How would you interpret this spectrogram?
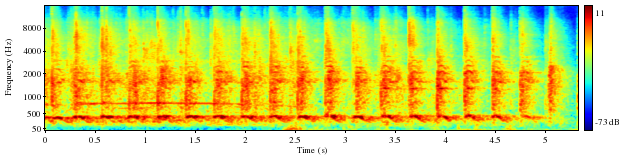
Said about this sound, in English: Let's give a round of applause to my co-host, one of the baddest working motherfuckers in the land, Mr. Lee Syatt.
